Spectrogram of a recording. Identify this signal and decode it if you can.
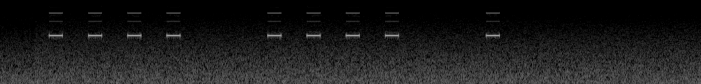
Beep code, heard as a piezo beeper, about 3850 Hz. 4-4-1. In Phoenix BIOS tables: serial port failure.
